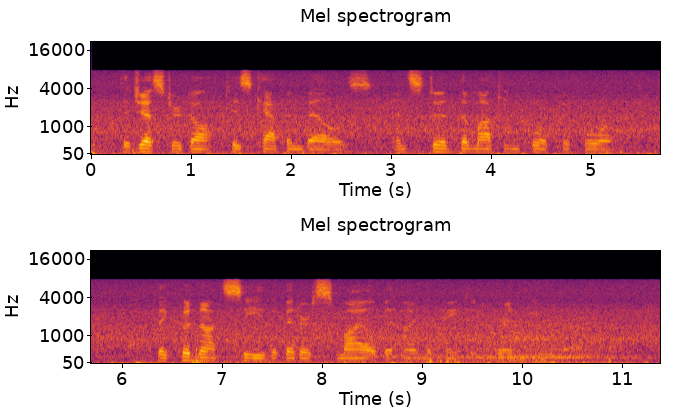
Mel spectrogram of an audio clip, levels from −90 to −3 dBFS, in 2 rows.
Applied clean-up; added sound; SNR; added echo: none; Water; 7 dB; none.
